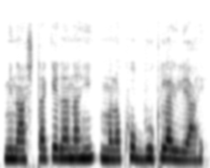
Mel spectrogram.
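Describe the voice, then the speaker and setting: A woman's voice: a little high, little pitch movement, moderate pace, warm tone, clean tone, dry recording, clean studio sound, close to an everyday voice. A woman voicing an easygoing, supportive young male college student.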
